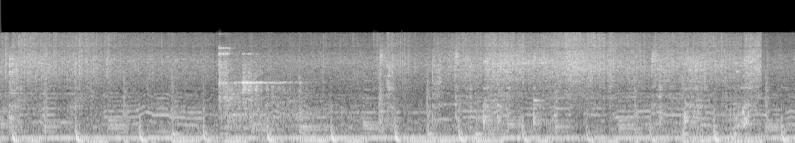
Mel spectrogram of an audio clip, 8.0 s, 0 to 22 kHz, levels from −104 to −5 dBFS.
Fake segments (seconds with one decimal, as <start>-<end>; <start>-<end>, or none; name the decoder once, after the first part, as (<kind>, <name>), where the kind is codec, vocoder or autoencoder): none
